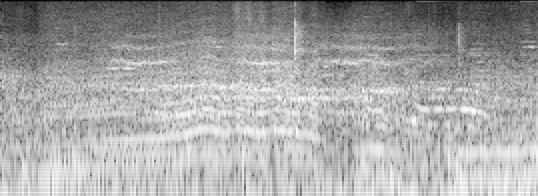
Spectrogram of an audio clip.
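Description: A stolen car in the Sleeping Dogs video game accelerates with a rising engine whine, then its tires squeal and skid briefly before the motor settles into a steady drone.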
